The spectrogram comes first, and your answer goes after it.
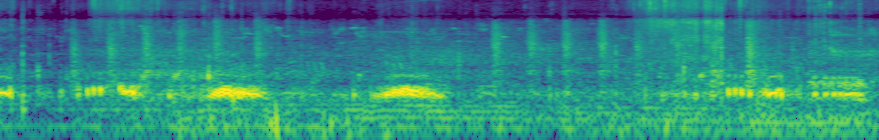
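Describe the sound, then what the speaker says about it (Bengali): A pair of Saki breed pigeons coo in repeated low, throaty bursts, several distinct rounds rising and falling at close range with faint background clatter between them. "এক জোড়া সাকি গ্রুপের কবুতর, মাশাল্লাহ একদম ফুল রানিং কবুতর"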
